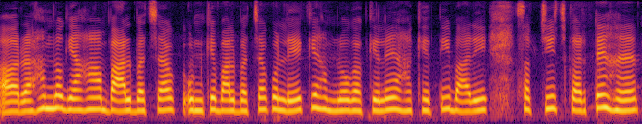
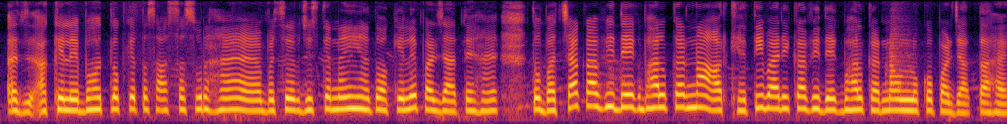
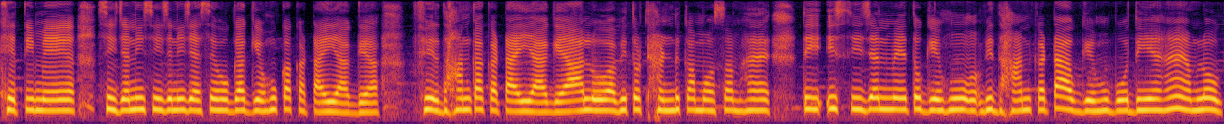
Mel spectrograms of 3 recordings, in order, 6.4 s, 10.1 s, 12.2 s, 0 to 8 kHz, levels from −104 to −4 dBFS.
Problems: none marked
